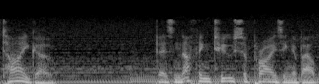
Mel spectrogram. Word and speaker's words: Taigo: it was first launched taigo is pronounced taigo there's nothing too surprising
